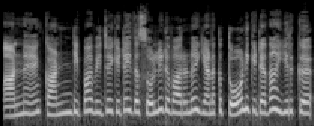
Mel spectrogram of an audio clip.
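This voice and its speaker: A woman's voice: very high-pitched, fairly quick, a bit bright, no echo, clean studio sound. A woman playing a meddling sister-in-law. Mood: conspiring. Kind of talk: family drama skit acting.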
